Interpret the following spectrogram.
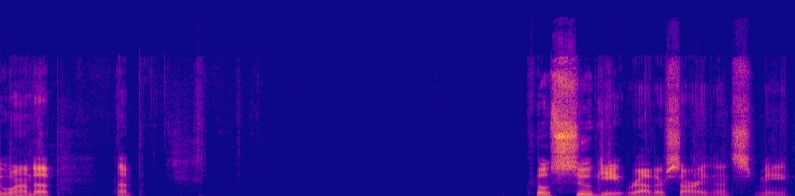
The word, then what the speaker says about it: Kosugi: Yeah, Shokusagi wound up Kosugi, rather. Sorry, that's me mispronouncing his name.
